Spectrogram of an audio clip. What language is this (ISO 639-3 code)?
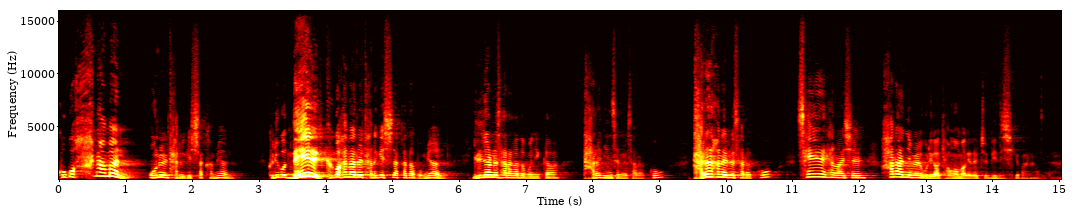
kor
